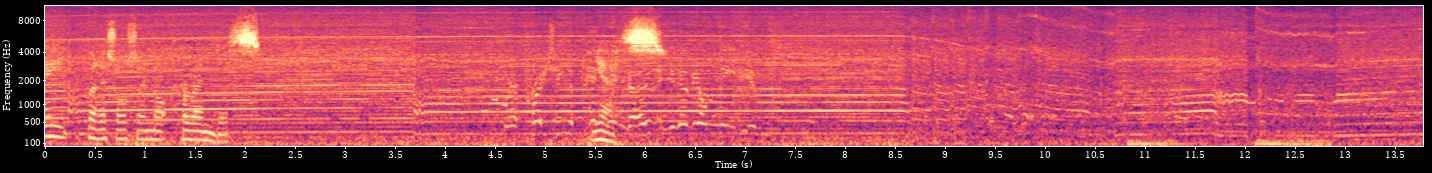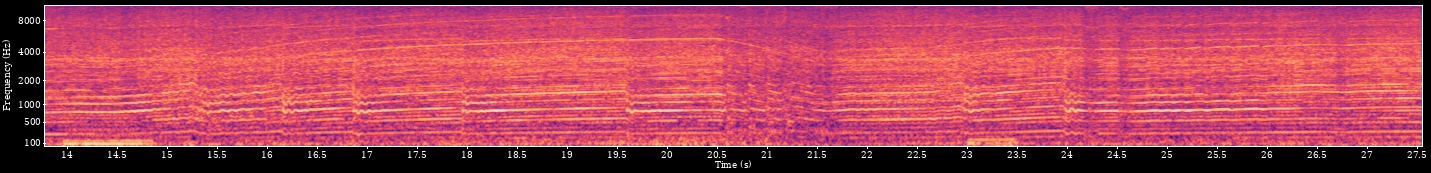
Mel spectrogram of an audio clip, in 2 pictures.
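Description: A racing car engine whines loudly, rising and falling in pitch as gears change.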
